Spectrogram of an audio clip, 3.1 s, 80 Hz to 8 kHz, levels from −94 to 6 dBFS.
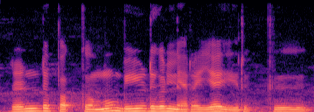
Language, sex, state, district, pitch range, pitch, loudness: Tamil, female, Tamil Nadu, Kanyakumari, 135-170 Hz, 150 Hz, -15 LUFS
